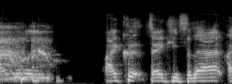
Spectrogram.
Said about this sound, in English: That was a cough button. That wasn't real. I pressed mute. I thought I pressed mute, but I guess I coughed over the mute.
